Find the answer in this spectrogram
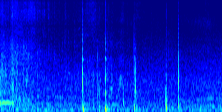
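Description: A short run of sharp knocks at uneven intervals, about six in all, starting a little past the middle, the loudest about halfway through.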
